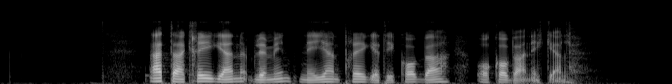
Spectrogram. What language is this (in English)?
Norwegian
